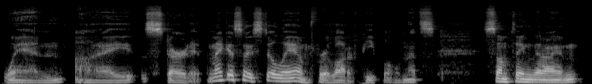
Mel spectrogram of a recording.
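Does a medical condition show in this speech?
No.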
